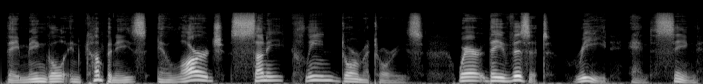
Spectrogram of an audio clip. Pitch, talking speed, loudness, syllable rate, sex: 125 Hz, 130 wpm, -18 LUFS, 4.1 syllables/s, male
